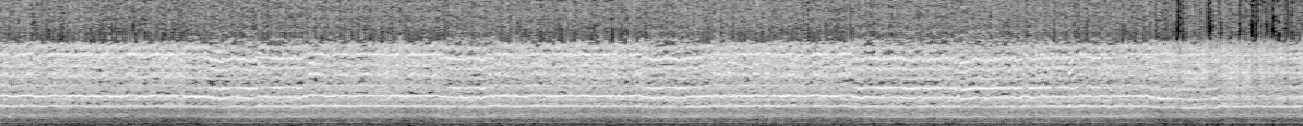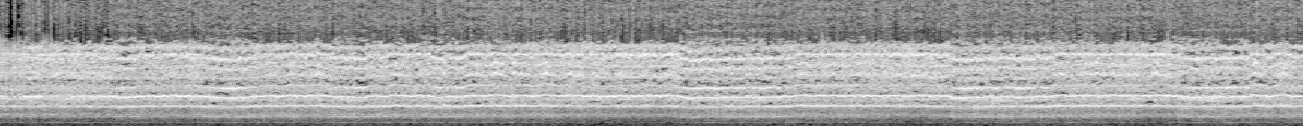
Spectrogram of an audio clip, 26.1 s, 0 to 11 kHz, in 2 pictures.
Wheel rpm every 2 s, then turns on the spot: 230, 220, 230, 230, 220, 210, 230, 220, 230, 230, 220, 220, 230.
none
